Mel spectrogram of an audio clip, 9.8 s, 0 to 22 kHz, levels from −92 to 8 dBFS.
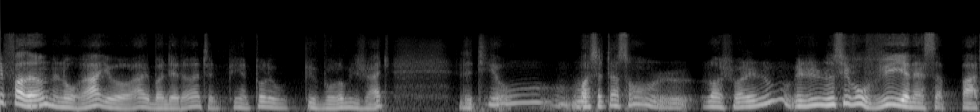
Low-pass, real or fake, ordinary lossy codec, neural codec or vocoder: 7.2 kHz; fake; none; codec, 24 kHz, 0.5 kbps, DualCodec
